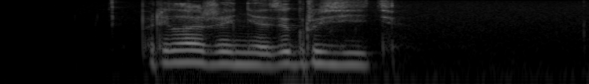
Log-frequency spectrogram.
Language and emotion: Russian, neutral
